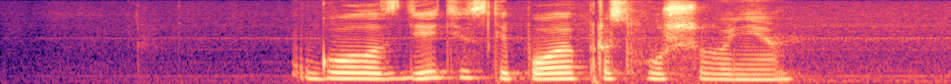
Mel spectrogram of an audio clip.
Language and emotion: Russian, neutral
